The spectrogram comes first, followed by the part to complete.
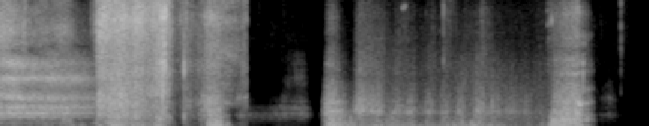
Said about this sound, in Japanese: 吐息をかけて仕上げに移っていくぞい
